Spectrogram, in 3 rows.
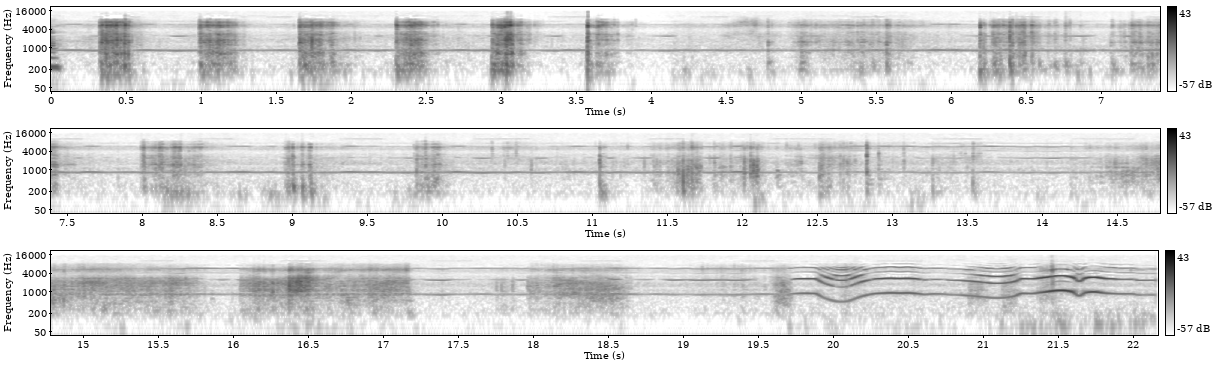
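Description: Minelab SDC 2300 gold detector humming a steady threshold tone while a pick strikes the hard ground, quickly at first, then in scattered knocks and scrapes of soil. Near the end the tone warbles up and down as the coil passes over the hole: a gold target's signal, which she now calls a big signal.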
